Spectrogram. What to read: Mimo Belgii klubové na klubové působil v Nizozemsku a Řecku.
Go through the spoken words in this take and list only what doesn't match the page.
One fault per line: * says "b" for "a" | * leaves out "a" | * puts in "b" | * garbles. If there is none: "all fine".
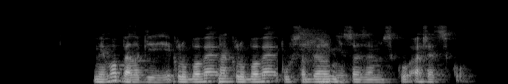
all fine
